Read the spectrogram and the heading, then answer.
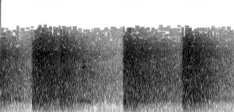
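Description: Gunshots fired at a fleeing horseback rider in a Western radio drama: three loud, booming blasts about a second apart, each a broad noisy crack that decays slowly into the next.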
